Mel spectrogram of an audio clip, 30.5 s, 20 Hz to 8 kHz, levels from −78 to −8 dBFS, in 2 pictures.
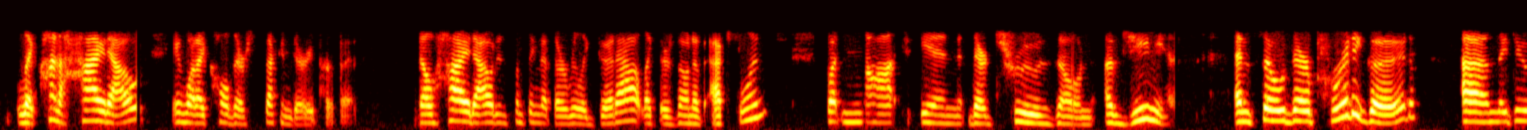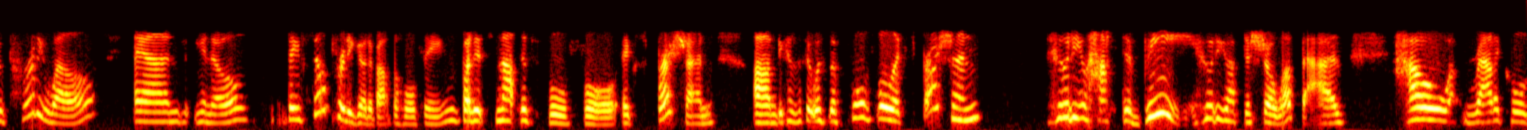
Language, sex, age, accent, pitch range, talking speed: English, female, 30-49, American, 190-245 Hz, 170 wpm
